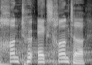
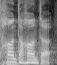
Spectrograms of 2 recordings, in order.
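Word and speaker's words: Hunter × Hunter: any of the titles it's not hunter x hunter it's just hunter hunter it's not spy x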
